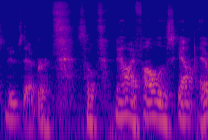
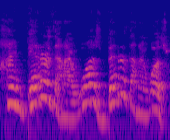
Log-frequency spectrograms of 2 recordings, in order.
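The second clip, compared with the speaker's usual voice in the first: high, loud squeaky puppet; 11 semitones higher, 11 dB louder than usual. Acted. Puppet friend greeting the children, high and loud. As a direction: pop up cheerfully as a puppet.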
